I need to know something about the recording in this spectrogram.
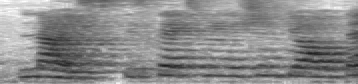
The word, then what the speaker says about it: gneiss: Metamorphic rock का है ये जो आप देख रहे हैं GNEISS, ये आपको स्पेलिंग दिख रही है, बस इसका एक्सप्लेनेशन होता है नाइस। इसका एक्सप्लेनेशन क्या होता है? नाइस।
